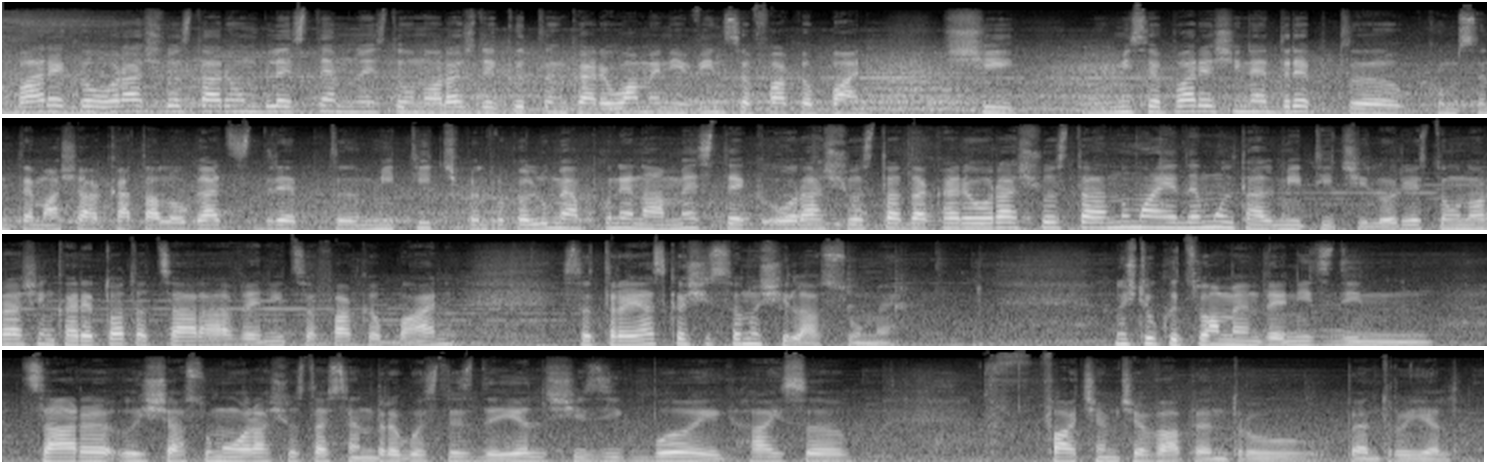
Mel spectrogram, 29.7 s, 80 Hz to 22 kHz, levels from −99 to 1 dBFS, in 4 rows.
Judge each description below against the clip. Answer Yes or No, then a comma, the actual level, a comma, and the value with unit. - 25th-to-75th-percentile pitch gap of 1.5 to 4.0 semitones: No, average, 4.8 semitones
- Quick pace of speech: Yes, fast, 190 wpm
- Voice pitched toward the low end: No, medium, 150 Hz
